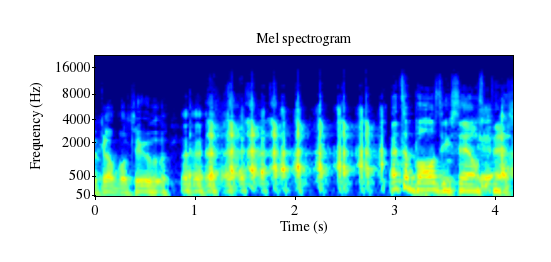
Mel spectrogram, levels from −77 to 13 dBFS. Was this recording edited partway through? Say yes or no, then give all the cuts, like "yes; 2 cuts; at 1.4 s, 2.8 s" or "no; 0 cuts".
yes; 1 cut; at 2.8 s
